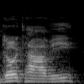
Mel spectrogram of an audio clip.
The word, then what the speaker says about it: gotavi: So, it's pronounced Gotavi, and I was founded by my dad and uh two other co-founders.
